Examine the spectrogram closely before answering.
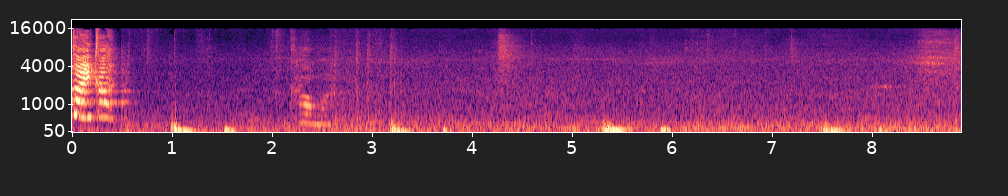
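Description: A fist knocks heavily on a door.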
